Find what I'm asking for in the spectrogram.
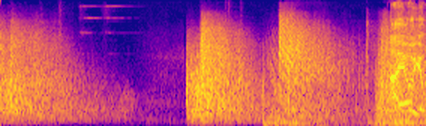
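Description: Naval artillery fire in the World of Warships video game, with several loud cannon blasts that each roll off into a long fading rumble, followed by a sharp crackling salvo at the end.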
